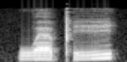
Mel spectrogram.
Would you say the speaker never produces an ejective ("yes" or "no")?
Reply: no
